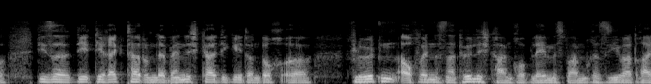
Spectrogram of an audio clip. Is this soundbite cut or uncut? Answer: uncut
